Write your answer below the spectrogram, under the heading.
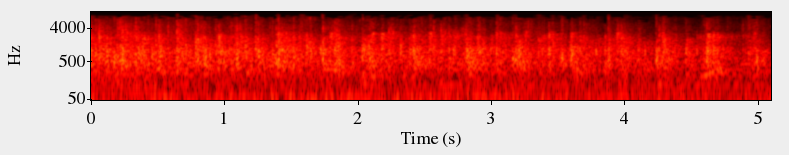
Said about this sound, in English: I want us to stand to our feet here this morning. If you believe that Jesus is that solid rock and that sure foundation, I want you to clap your hands for Jesus here this morning.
